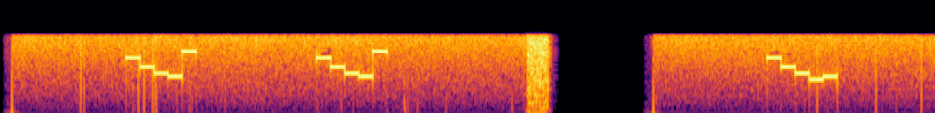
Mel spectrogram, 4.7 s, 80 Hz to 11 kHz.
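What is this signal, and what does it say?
Five-tone selective call (ZVEI), heard as quick runs of five tones, tones of about 70 ms. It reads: 85320 85320 85312
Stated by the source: ZVEI five-tone selective call received on an SDR.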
